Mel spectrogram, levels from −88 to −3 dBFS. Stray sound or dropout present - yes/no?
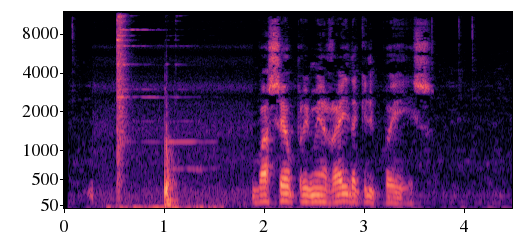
yes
